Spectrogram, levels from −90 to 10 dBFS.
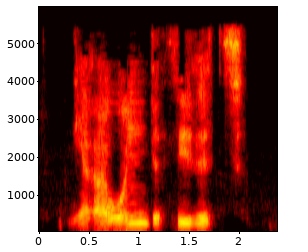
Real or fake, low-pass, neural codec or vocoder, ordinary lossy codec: fake; 5.4 kHz; codec, 44.1 kHz, 3.4 kbps, Pupu-Codec; MP3, 32 kbps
